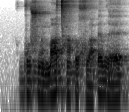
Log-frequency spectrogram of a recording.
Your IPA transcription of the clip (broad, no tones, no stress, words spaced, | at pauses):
ɡʷɨsʷã mɑtʰɑ̃ ʔəχʷɑʔɛ wɛ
